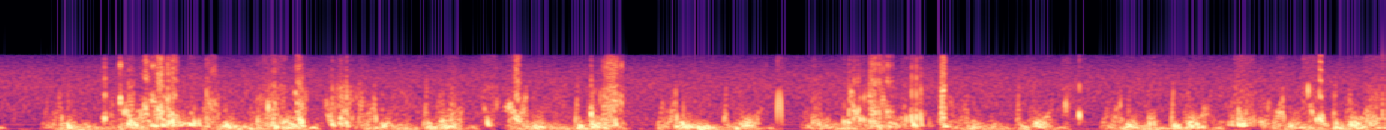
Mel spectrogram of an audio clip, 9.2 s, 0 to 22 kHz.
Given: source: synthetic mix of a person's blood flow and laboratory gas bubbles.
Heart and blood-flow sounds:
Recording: Doppler ultrasound of blood flow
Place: precordium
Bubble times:
0.70-1.48 s: bubbles
1.68-1.94 s: bubbles
1.97-2.08 s: bubbles
2.17-2.48 s: bubbles
3.00-3.08 s: bubbles
3.22-3.53 s: bubbles
3.93-4.21 s: bubbles
5.18-5.27 s: bubbles
5.42-5.52 s: bubbles
5.62-6.39 s: bubbles
7.10-7.26 s: bubbles
7.65-7.75 s: bubbles
8.19-8.60 s: bubbles
8.71-8.89 s: bubbles
9.11-9.25 s: bubbles
From the record:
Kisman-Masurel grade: 233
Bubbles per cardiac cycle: several, 3 to 8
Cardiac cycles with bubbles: 50 to 99%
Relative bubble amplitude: loud (0.450 to 0.775)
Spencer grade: 3 (all of the cardiac periods contain showers or single bubble signals, but not dominating or overriding the cardiac motion signals)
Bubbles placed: only in the low amplitude regions of the cardiac cycle

